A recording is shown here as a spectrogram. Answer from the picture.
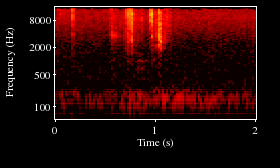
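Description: A few faint, quick metallic clicks of surgical forceps and a clamp working in a small hand incision, the loudest cluster about a second in, over a low steady hum.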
